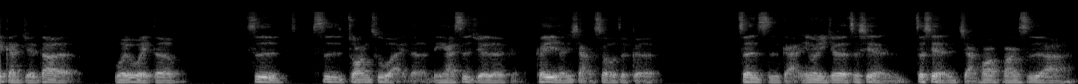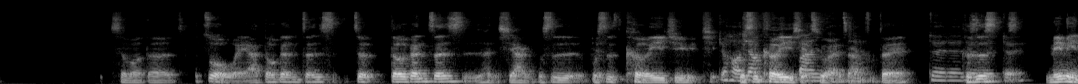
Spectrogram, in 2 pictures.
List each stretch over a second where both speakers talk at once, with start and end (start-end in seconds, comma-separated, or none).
17.9-19.6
